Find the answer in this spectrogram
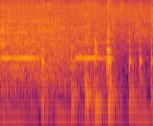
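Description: A vehicle's reversing alarm beeping twice, each beep about half a second long, over a low engine rumble, followed by a few sharp knocks in the second half.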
